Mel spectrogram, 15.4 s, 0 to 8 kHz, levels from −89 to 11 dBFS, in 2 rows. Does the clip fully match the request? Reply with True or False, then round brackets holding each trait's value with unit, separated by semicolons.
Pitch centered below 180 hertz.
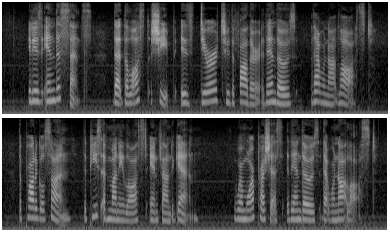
False (200 Hz)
